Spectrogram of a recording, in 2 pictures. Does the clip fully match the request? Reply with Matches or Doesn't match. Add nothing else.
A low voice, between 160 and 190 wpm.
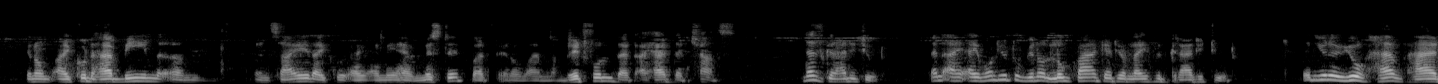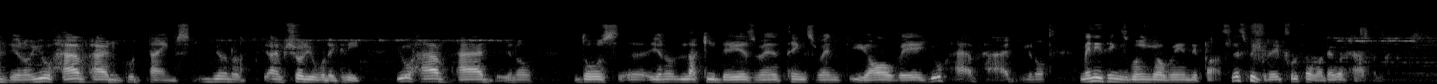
Doesn't match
